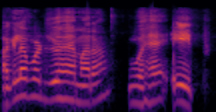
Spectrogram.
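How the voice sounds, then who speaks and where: A man teaching a stenography lesson, asking his students questions and answering them himself, repeating each sound slowly. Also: high voice, highs cut off, a little hiss or hum. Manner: slips into English definitions. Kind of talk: recorded shorthand lesson.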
